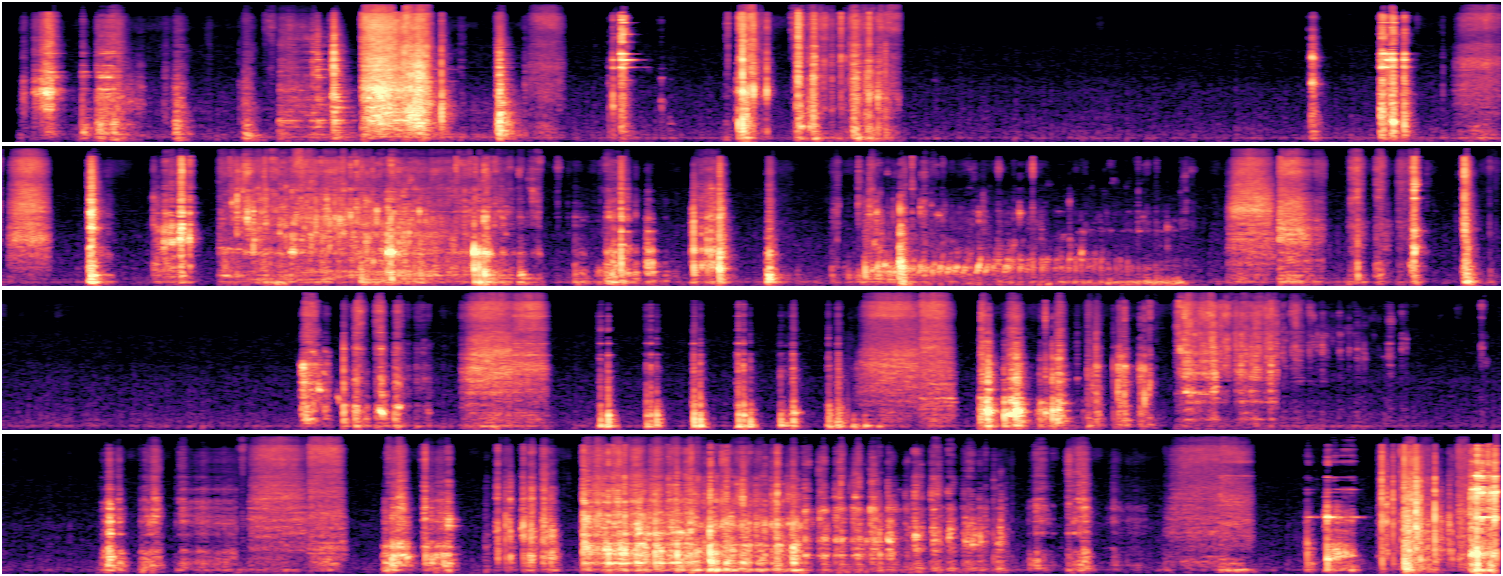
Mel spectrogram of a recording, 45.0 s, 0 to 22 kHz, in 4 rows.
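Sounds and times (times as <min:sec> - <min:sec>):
items being poured: 0:13.0 - 0:15.4, 0:31.3 - 0:33.1, 0:37.6 - 0:41.2
plastic containers clattering: 0:44.1 - 0:44.9.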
